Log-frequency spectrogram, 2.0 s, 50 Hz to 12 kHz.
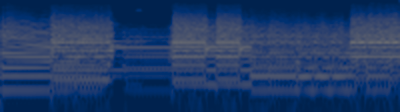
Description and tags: Randomly played, spliced and quantized guitar track.
overdrive, guitar, buzz, 120bpm, gtr, distortion, loop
